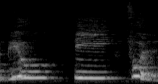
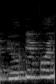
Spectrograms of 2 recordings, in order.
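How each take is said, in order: First: "beautiful" slowly in three separate, punched parts; split into syllables. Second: Said in the usual way. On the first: Shown as a demonstration. Teacher showing three syllables, "beautiful" said part by part. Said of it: "इसके भी तीन हिज्जे". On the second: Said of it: "ये भी तीन syllable वाला".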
